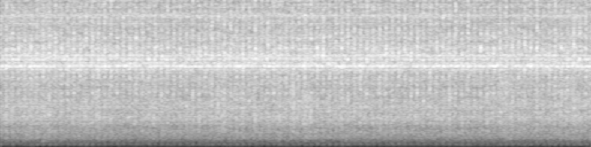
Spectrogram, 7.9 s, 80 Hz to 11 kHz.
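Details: Newly acquired SpraCoupe air-cooled flat-four for a 1961 VW bus, running on coil from original bus engine: quick tinny even clatter about four beats a second, steady without stumbling; oil light goes off instantly; healthy idle.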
